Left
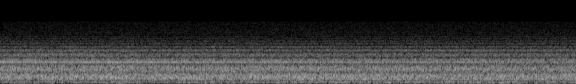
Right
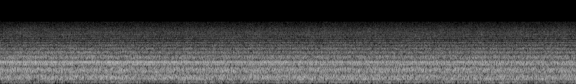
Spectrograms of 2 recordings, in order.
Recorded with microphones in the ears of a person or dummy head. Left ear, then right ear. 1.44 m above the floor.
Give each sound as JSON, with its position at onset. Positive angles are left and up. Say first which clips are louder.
{"t": 0.0, "sound": "a fan", "louder": "right 5 dB", "side_deg": -85}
